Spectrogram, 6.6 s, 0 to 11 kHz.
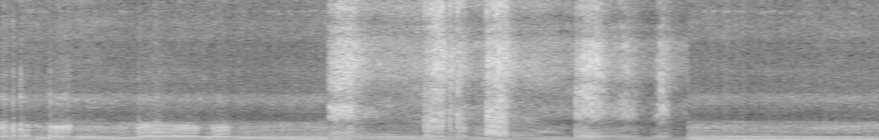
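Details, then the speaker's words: Honda 400EX quad, revived after lock-up with jetting sorted, ridden on a track: single-cylinder revs up and down cleanly through throttle blips with no knocks or misses, pulling strong and smooth, healthy under load. "this thing sounds good I was running this thing out the old track used to go around the curves"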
